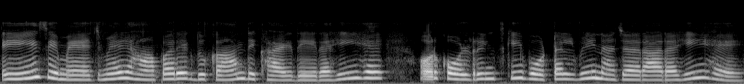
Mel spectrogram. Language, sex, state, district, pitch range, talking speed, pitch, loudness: Hindi, female, Rajasthan, Jaipur, 215-270 Hz, 170 wpm, 245 Hz, -17 LUFS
